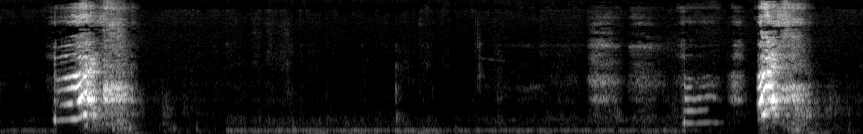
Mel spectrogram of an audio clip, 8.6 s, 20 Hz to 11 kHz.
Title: sneezing fit on camera for 2 minutes and 27 seconds. #sneezingfit #funny #sneezeattack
